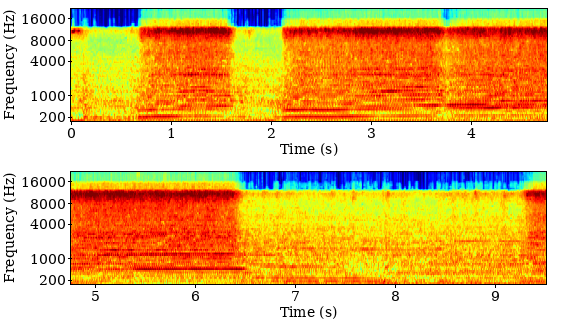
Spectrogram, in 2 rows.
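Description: Engine of a BMW E9x race car, heard from inside the cabin, accelerating with the revs climbing. There is a break for a shift about two seconds in. From about six and a half seconds in it eases off the throttle, then picks up again near the end.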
